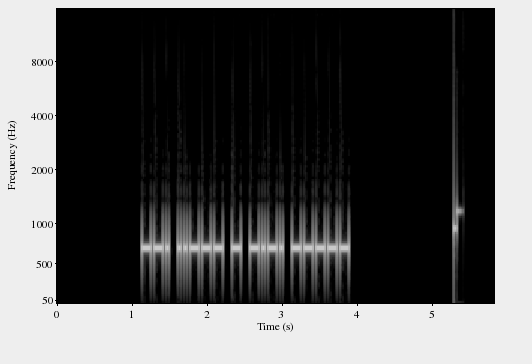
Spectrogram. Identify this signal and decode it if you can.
Morse code, heard as a keyed tone, about 30 wpm, 700 Hz. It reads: G2TC0
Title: Code Groups - 5 Letter:Numbers - 30wpm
